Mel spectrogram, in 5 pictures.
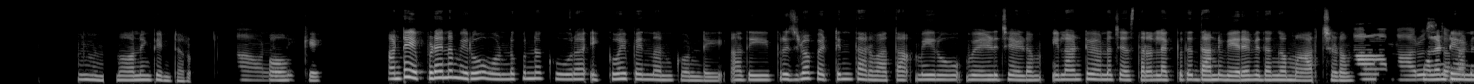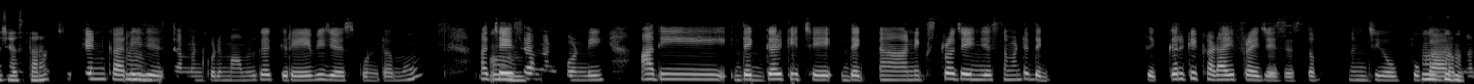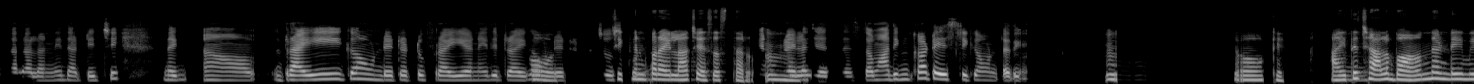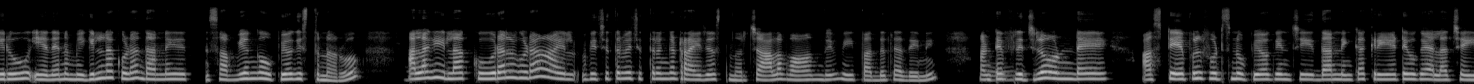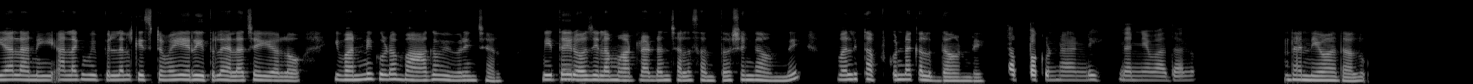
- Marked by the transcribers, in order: tapping; in English: "మార్నింగ్"; other background noise; in English: "ఫ్రిడ్జ్‌లో"; in English: "కర్రీ"; in English: "గ్రేవీ"; in English: "నెక్స్ట్"; in English: "ఫ్రై"; in English: "డ్రైగా"; in English: "ఫ్రై"; in English: "డ్రైగా"; in English: "ఫ్రై‌లా"; in English: "ఫ్రైలా"; in English: "టేస్టీగా"; in English: "ట్రై"; in English: "ఫ్రిడ్జ్‌లో"; in English: "స్టేపుల్ ఫుడ్స్‌నుపయోగించి"; in English: "క్రియేటివ్‌గా"
- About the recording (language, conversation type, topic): Telugu, podcast, ఫ్రిజ్‌లో ఉండే సాధారణ పదార్థాలతో మీరు ఏ సౌఖ్యాహారం తయారు చేస్తారు?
